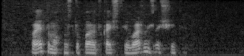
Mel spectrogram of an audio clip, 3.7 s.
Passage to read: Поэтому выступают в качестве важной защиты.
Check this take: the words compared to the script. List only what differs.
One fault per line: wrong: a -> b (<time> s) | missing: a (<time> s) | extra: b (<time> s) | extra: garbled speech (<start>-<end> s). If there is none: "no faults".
no faults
